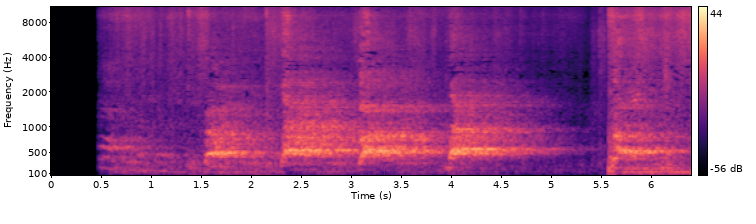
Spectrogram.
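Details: Dog barking during bite sleeve training, one of two owned dogs, an XL American Bully male and an American Bulldog hybrid female; a run of loud, tonal, drawn-out barks about a second apart, with a short pause before a final bark.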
